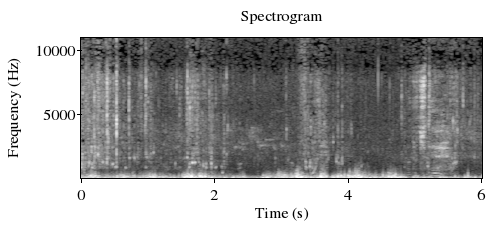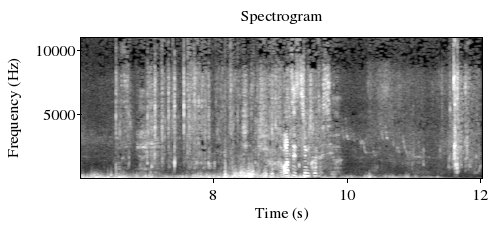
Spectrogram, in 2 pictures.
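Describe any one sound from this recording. Grass rustles as fish are picked up by hand.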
